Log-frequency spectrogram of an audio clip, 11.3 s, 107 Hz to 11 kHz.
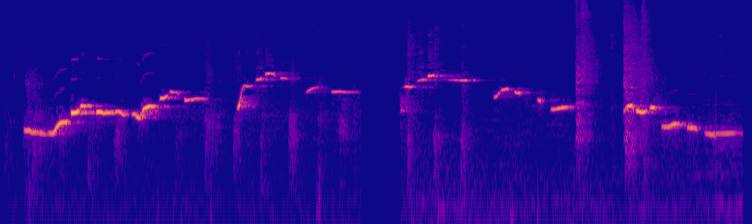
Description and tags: Whistle Project 5
I did some whistling and effected the speed, pitch, and filters in a few ways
